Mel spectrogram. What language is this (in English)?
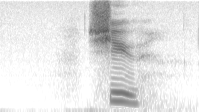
Norwegian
